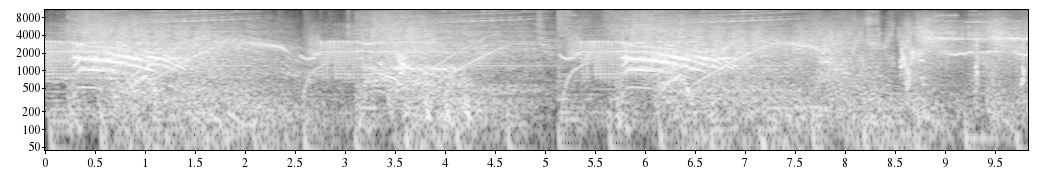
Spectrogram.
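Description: Heavy blows thud and crash in rapid succession.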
